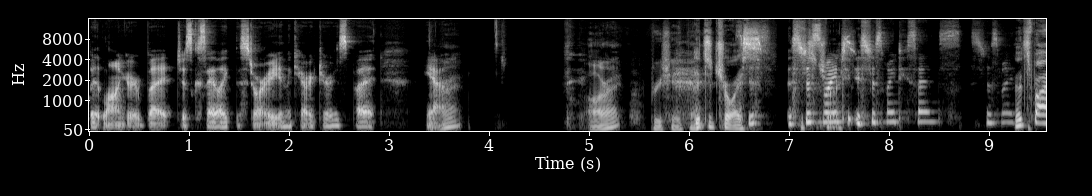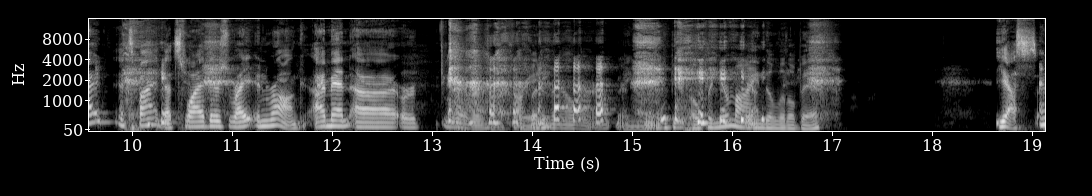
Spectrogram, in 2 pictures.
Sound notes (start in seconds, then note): 13.1 giggles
